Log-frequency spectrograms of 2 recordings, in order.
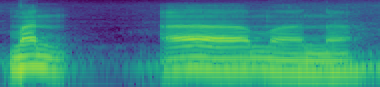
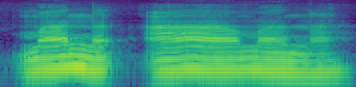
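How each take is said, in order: First: The n is clear with no added vowel. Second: A vowel is added after the n sound. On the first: The speaker calls it right. "Jadi dibaca jelas, tidak boleh ada pantulan, suara kita juga nggak boleh putus atau mendengung atau berharokat" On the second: The speaker calls it wrong. "Contoh bacaan yang salah, seakan-akan seperti huruf qalqalah"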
